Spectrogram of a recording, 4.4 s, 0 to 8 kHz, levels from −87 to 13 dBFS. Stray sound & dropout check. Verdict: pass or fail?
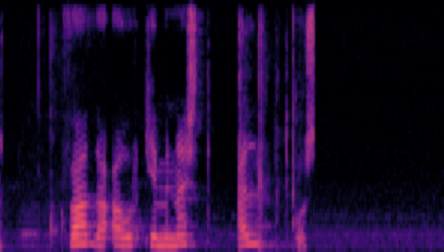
pass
